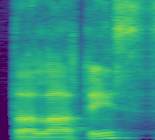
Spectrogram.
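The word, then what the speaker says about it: phthalates: steps you want now this is a very difficult word to pronounce is called Tates I think that's how they yeah tattis but it's spelled with a pH silent uh p h d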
